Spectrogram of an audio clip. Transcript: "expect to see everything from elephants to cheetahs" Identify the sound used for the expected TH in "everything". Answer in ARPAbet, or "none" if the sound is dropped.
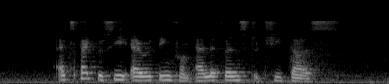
T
